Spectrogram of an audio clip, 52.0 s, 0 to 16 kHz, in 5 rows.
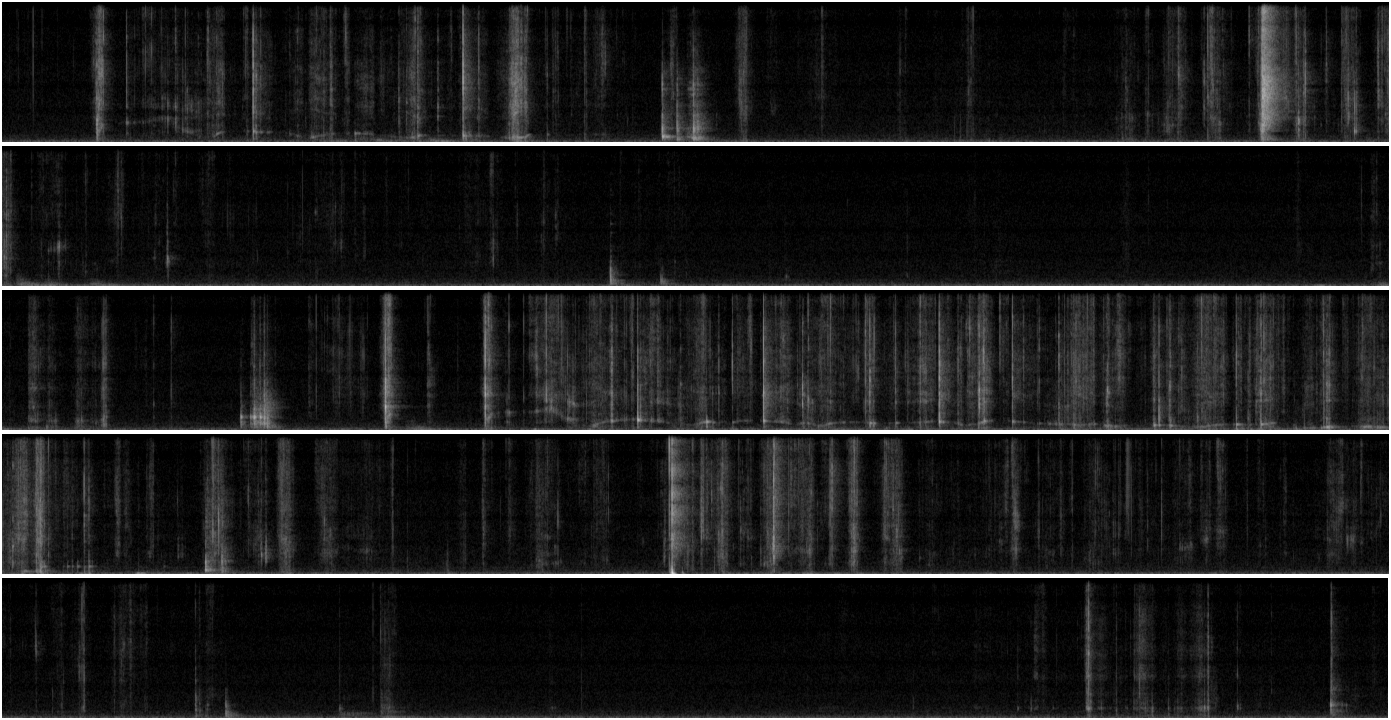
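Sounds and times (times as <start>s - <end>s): slime squishing and crackling: 0.6s - 4.6s, 8.3s - 13.2s, 23.1s - 42.7s.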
